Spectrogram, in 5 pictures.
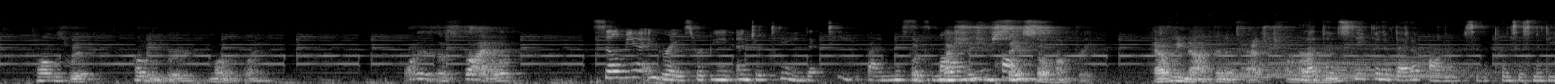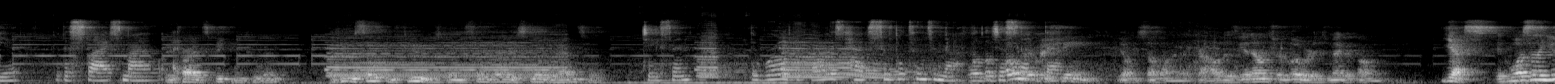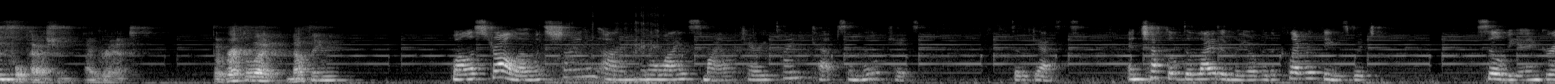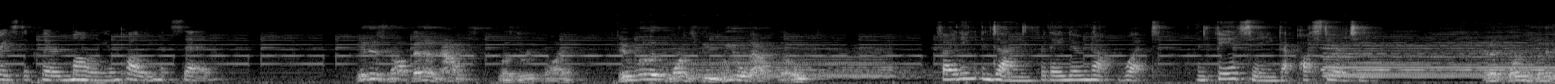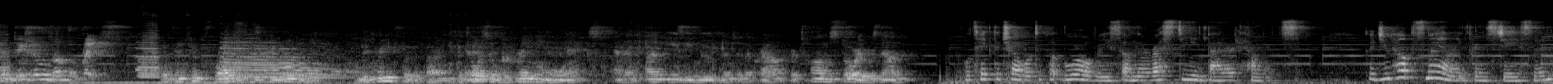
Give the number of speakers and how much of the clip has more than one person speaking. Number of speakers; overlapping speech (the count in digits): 5, about 6%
